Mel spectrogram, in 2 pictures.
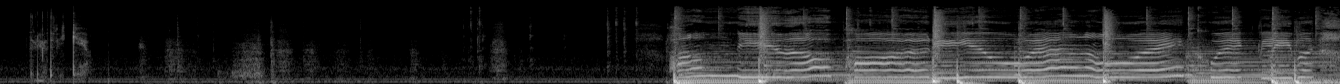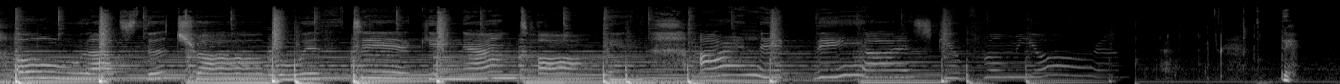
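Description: After a few seconds of near-quiet, an indie rock song with female vocals kicks in, steady drums and bass under layered melody, playing loud and close before cutting off near the end.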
